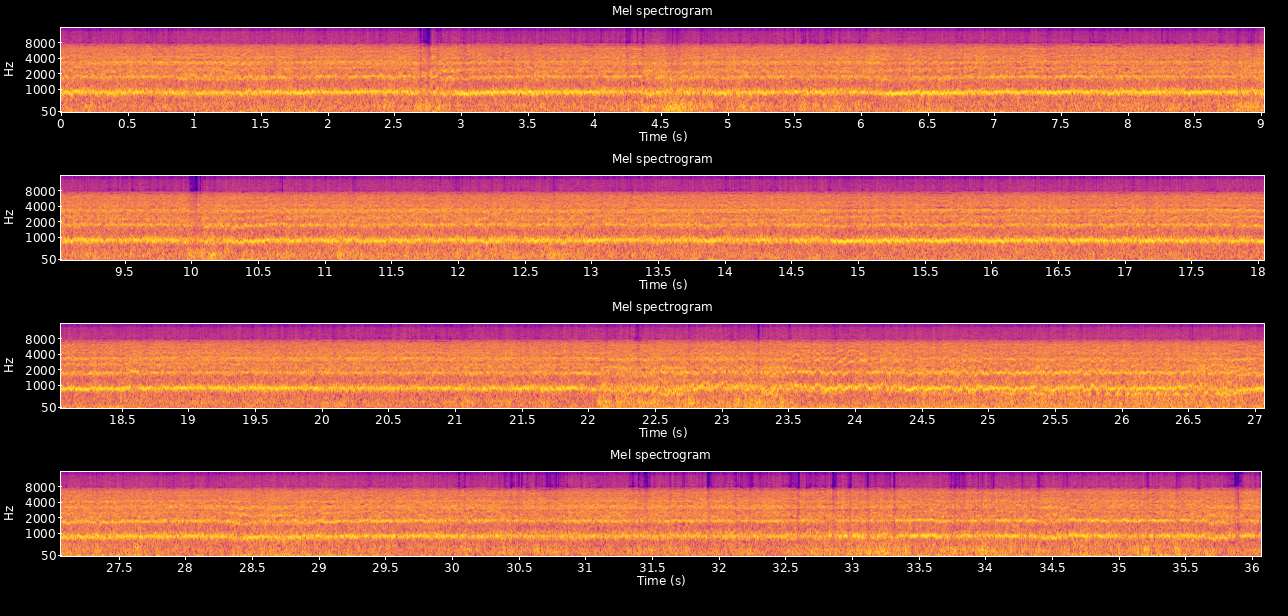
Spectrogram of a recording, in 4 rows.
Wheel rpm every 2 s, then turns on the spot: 230, 230, 230, 230, 230, 230, 230, 230, 230, 230, 230, 230, 210, 210, 230, 230, 240, 230.
none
